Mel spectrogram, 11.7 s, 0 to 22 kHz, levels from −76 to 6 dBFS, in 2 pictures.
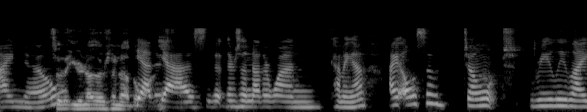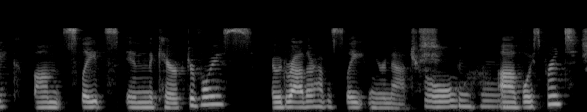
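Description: At 2.05 to 2.21 s the noise suppressor cuts the sound, pulling it down by about 14 dB for roughly 150 ms. The level sinks but never drops to silence the way a dropout would, and, heard through a call codec band-limited to 8 kHz, the dip is a brief suppression.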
